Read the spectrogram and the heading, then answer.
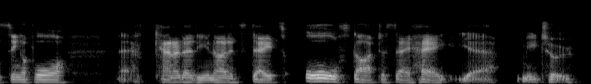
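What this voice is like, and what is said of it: Australian accent. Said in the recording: “my Australian accent ... The Australian accent's very welcome and very engaging.”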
